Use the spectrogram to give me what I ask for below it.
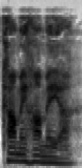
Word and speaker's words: Kamehameha: When Kamehameha, pronounced Kamehameha, the Great, who was a sort of a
